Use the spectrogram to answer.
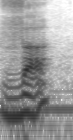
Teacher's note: And the same position of the mouth makes a similar sound, the, but this comes from your throat, your neck, and it kind of vibrates in your vocal cords. And that's called a voice sound.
